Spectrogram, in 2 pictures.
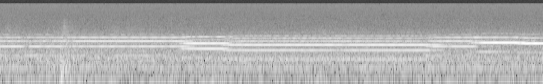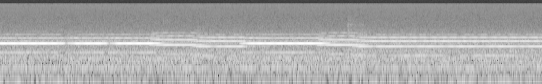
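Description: A small choir sings slow, sustained chords in a reverberant hall.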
